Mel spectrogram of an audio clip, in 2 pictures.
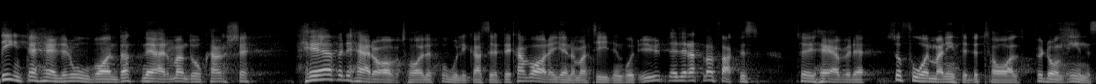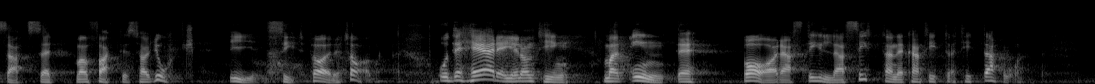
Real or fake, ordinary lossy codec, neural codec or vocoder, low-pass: fake; none; codec, 16 kHz, 0.8 kbps, ZipCodec; none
